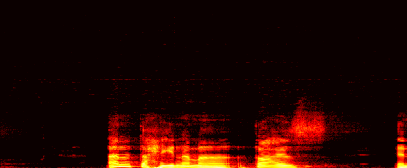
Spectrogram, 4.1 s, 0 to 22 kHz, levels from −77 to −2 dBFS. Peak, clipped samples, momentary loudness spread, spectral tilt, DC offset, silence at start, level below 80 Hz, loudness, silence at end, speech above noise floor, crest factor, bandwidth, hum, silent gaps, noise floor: 0 dBFS; under 0.1%; 12 LU; -8.5 dB/octave; under 0.1%; 1.1 s; -38 dBFS; -14 LUFS; 0 s; 51 dB; 16 dB; 7 kHz; none; none; -64 dBFS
